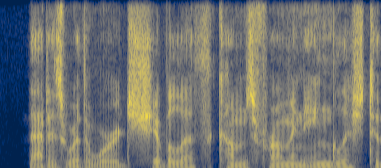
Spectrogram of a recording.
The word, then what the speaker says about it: shibboleth: The Ephraimites couldn't make the ish sound. They'd say Sibboleth, and every man who said it wrong was killed on the spot at the river's edge.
